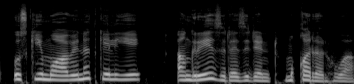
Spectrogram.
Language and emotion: Urdu, neutral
